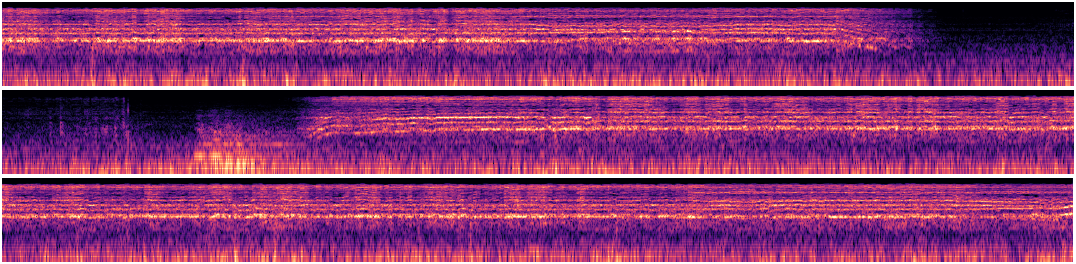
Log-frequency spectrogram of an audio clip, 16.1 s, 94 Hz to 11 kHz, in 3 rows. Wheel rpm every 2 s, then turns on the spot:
160, 150, 20, 80, 160, 160, 160, 160.
none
